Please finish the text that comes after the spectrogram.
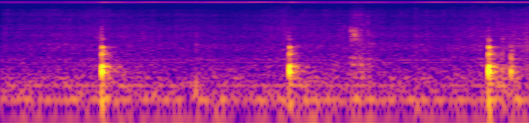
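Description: Onions being sliced very thin with a knife, heard as three sharp, evenly spaced cuts about a second apart against a board, close and alone with faint background hiss and no talking.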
